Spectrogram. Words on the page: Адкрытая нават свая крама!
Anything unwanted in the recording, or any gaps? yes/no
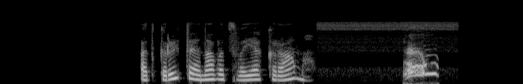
yes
